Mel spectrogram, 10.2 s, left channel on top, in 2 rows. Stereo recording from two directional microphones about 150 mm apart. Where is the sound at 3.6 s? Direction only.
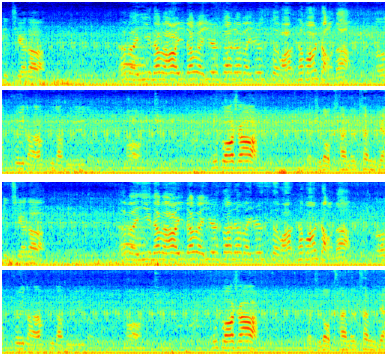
65° right (ahead or behind).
